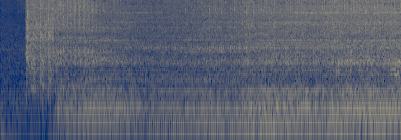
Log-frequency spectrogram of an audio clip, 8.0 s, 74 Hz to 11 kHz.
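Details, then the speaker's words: Acura RSX, K20 with stock turbo kit, first startup after build with fresh oil and coolant: brief crank, catches at once, smooth even idle with steady low hum; normal start and idle. "all right guys so we had a super successful day we did the first startup everything went really smooth the engine sounds really good"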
